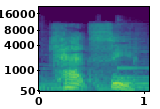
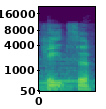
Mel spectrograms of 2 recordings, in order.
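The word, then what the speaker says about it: Cait Sith: You had the boy Cat Sif, which was, freaking great, honestly. I know his name is Kate Sif, but it's gonna make me pronounce his name differently every time, so just bear with me.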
